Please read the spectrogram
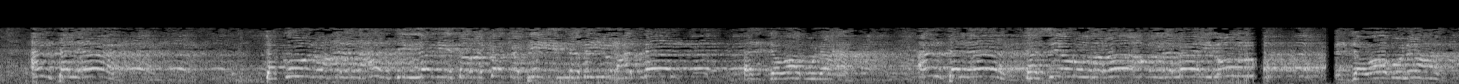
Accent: Beni Suef Governorate, Egypt; وأنا صعيدي مثلكم من بني سويف

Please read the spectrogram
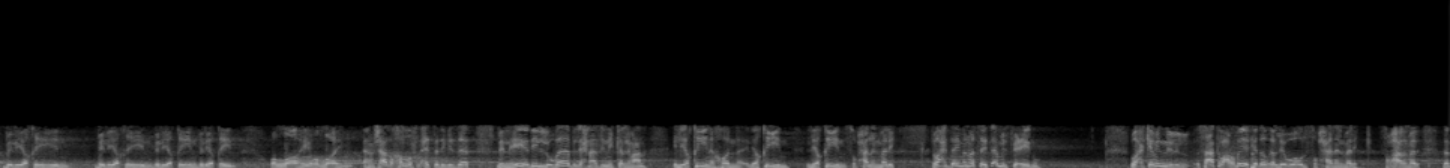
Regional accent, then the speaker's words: Cairo, Cairo Governorate, Egypt; انتم عندكم هنا الجو خاله غير عندنا في القاهره

